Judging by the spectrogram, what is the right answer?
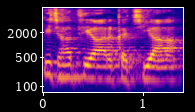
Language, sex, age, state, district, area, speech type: Maithili, male, 45-60, Bihar, Saharsa, urban, spontaneous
